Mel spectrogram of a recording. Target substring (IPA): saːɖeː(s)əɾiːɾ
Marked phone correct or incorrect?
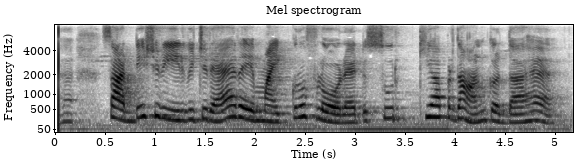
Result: incorrect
